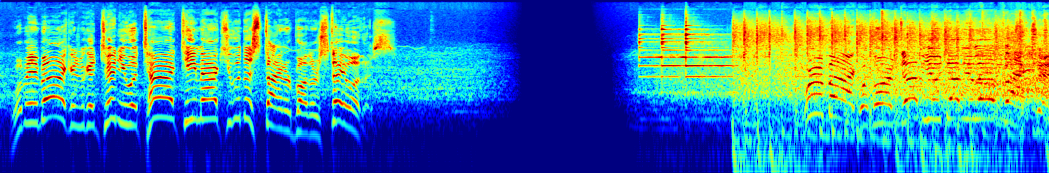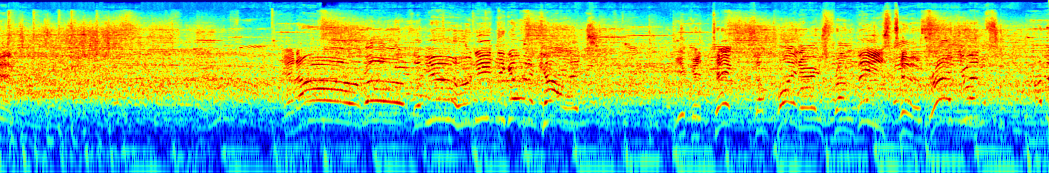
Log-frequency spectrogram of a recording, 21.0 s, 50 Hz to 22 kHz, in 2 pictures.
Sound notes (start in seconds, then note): 4.1 audience cheers; 11.1 audience cheers; 11.1 upbeat music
